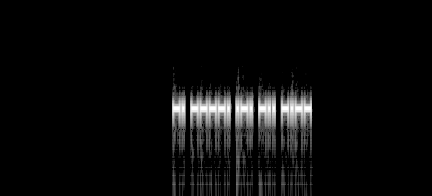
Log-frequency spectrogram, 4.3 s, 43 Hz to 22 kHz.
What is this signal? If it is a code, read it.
Morse code, heard as a keyed tone, about 49 wpm, 700 Hz. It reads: N9RDY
